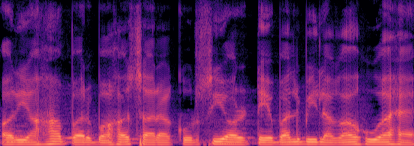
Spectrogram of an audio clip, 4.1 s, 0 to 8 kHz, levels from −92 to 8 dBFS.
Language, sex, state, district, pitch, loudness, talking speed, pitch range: Hindi, male, Jharkhand, Ranchi, 120 Hz, -18 LUFS, 175 wpm, 115-125 Hz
